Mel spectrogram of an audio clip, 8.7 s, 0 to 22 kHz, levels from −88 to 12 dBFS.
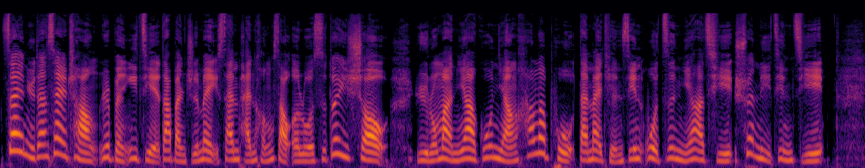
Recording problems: uneven, jittery; strongly; from 1.5 to 6.5 s

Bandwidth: 15.5 kHz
